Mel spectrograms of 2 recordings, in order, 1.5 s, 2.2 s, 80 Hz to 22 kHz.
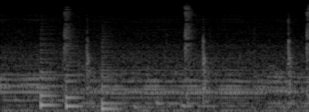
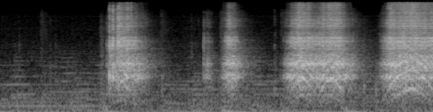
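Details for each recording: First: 1985 Tomy Chatbot toy robot on pressing speak, cog stuck at its top position: faint, irregular light clicks in small clusters with flickering lights and no motor running; won't speak or move. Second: 1985 Tomy Chatbot robot, drive motor fed about 3 volts directly through corroded wiring: short bursts of high-pitched whirring each time power is applied. The motor spins up freely and works.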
